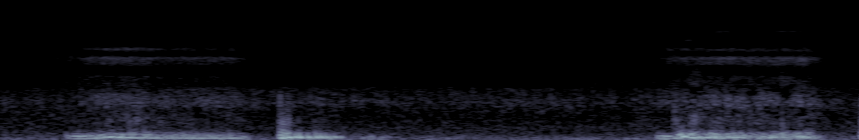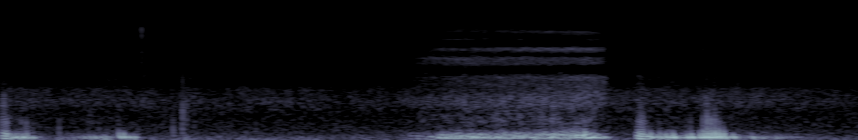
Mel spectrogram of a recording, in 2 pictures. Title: Lily Sleeping and Snoring! #dog #pets #beautiful #dogs #lily #love #doggyzworld #snoring #cute #❤️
